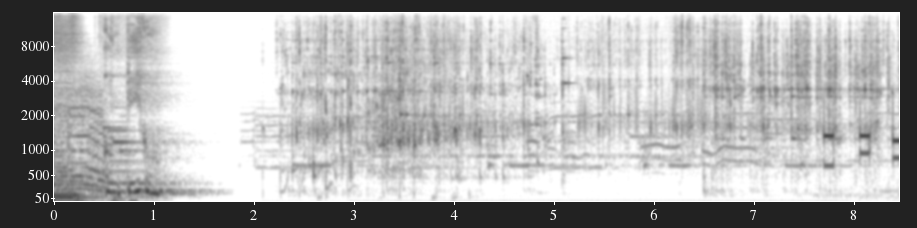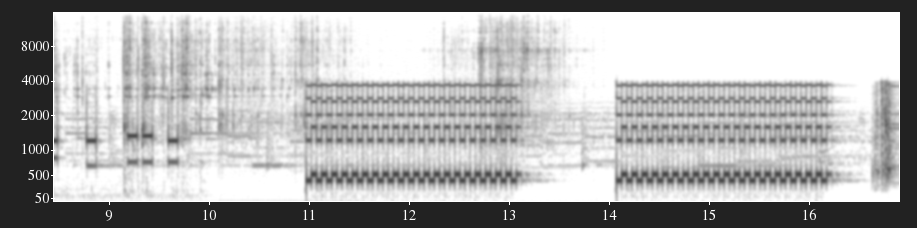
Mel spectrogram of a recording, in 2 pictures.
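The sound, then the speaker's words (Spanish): A phone is dialed with a quick run of keypad beeps over a busy tonal background, followed by two long, loud, evenly spaced ringing tones with a short pause between them. “Ahí vamos, por eso te llamaba.”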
